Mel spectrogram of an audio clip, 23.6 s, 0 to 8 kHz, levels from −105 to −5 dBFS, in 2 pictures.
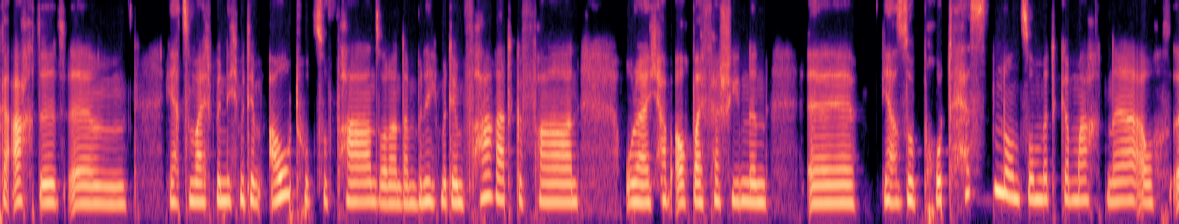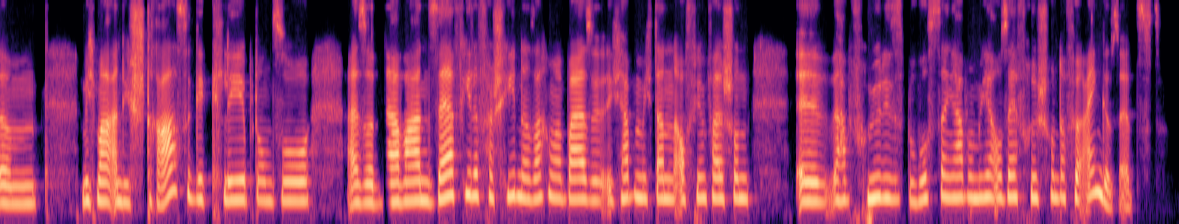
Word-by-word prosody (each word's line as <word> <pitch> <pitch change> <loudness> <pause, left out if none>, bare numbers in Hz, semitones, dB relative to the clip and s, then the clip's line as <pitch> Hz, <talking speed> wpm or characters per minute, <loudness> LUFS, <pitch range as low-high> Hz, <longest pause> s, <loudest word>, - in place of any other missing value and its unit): geachtet, 205 -2 +1
ähm, 190 0 -1 0.4
ja, 210 -1 -4
zum 220 - +1
Beispiel 215 +1 +1
nicht 220 0 -2
mit 230 - -2
dem 220 -3 -2
Auto 245 0 +2
zu 220 - -4
fahren, 210 0 +1
sondern 195 -1 -1
dann 195 0 -3
bin 205 +1 -2
ich 215 0 -1
mit 210 - -3
dem 200 -1 +2
Fahrrad 250 -3 0
gefahren 210 -1 0 0.4
oder 205 -1 +3
ich 205 +3 -3
hab 225 - -4
auch 200 +1 +3
bei 215 -1 +2
verschiedenen, 210 -2 -1 0.4
äh, 200 +1 +2 0.3
ja, 205 -2 -1
so 220 +2 +2
Protesten 235 +7 0
und 245 -3 +1
so 235 - +3
mitgemacht, 230 -1 -3
ne, 220 +1 0
auch, 205 0 -3
s - - -21
ähm, 195 0 0 0.4
mich 220 -1 -1
mal 220 -1 +6
an 210 - +2
die 205 - -2
Straße 270 - +2
geklebt 230 0 -1
und 220 -2 -5
so. 220 0 +1 0.4
Also, 205 +2 +1
da 210 +3 +3
waren 220 0 +6
sehr 245 +6 +6
viele 275 0 +1
verschiedene 260 -1 -1
Sachen 255 +1 -1
dabei, 235 -1 +3
also 230 -1 +2
ich 220 +1 -6
hab 250 +2 0
mich 245 -2 -1
dann 240 0 0
auf 230 +1 -3
jeden 250 -1 -1
Fall 245 0 +1
schon, 245 0 -1 0.5
äh 215 -1 +3
hab 225 0 -3
früh 245 +2 +3
dieses 240 -2 -2
Bewusstsein 240 +5 -2
gehabt 255 0 0
und 245 - +1
mich 255 +1 +2
auch 255 - -1
sehr 255 0 +1
früh 250 0 -2
schon 255 0 -4
dafür 245 -1 -2
eingesetzt. 310 +8 -3
220 Hz, 190 wpm, -20 LUFS, 205-245 Hz, 0.5 s, mal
